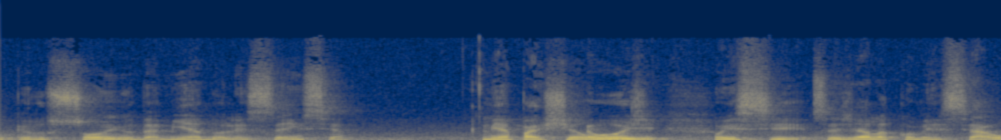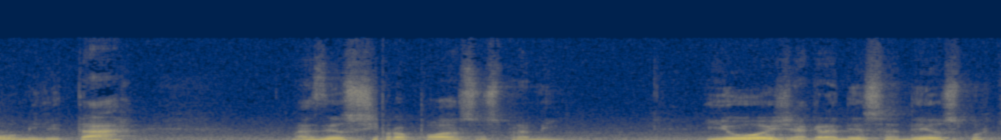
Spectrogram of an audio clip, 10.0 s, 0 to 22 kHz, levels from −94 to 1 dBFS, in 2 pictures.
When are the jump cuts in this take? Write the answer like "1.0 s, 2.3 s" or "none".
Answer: 2.4 s, 2.9 s, 3.6 s, 4.1 s, 6.9 s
